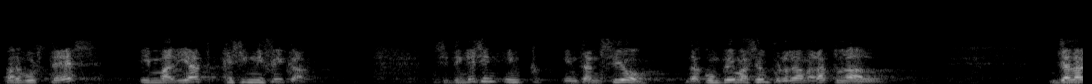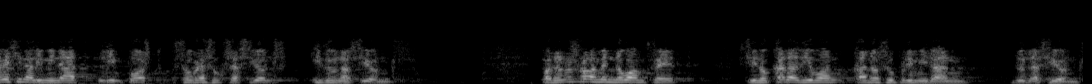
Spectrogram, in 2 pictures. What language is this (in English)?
Catalan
